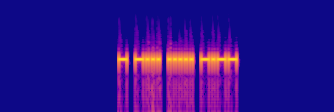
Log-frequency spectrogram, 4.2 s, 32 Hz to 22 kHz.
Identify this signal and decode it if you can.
Morse code, heard as a keyed tone, about 36 wpm, 700 Hz. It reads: TB5Y
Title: DXCC-100 Call Signs - 4 Characters - 35wpm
